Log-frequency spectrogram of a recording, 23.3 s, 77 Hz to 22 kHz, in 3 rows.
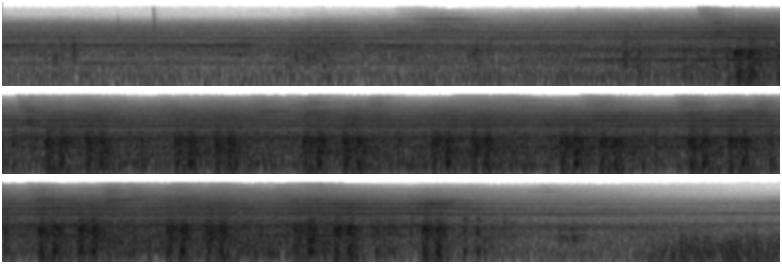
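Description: An E657 series electric limited express train runs through the station. It grows louder over the first few seconds, then its wheels clack over the rail joints in regular pairs about once a second, and the sound fades near the end.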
